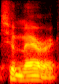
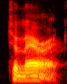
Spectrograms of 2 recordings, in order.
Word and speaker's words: turmeric: Rick you're one of the few people that pronounces her Merck C how did you turmeric I said turmeric I forgot about that little r after the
